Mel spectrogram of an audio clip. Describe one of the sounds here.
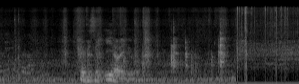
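Wooden folding furniture clatters and knocks as it is set down.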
